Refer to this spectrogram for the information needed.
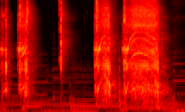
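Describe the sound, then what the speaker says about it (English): Power drill threads a part in during table saw jig setup, with several short whirring bursts of the motor separated by brief pauses and a final longer run. "the drill is going to automatically tighten up anyway, so it's not going to get loose on it"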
